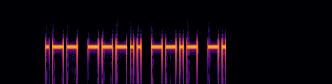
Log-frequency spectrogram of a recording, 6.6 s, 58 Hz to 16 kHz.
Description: Morse code, heard as a keyed tone, about 17 wpm, 700 Hz. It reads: W8QN
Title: USA Call Signs - 4 Characters - Repeated 3x - 17wpm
